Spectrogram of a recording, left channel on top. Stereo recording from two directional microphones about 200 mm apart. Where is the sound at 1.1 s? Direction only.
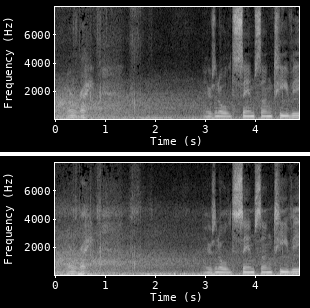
60° left (ahead or behind).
